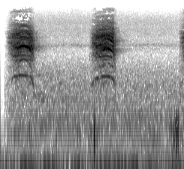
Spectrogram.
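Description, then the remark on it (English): A hungry juvenile great horned owl gives harsh, hissing screeches, two long raspy calls about a second and a half apart with a third starting, loud, with no talking. “This is a juvenile great horned owl.”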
